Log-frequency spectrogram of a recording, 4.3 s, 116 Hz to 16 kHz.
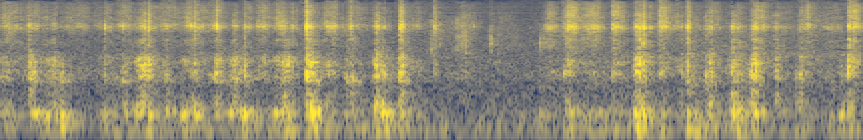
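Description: A wooden stylus scratches repeated strokes across a flat, black-coated scratch-art sheet about A4 in size, lying on a table while the other hand holds the sheet steady. The quiet, dry scratches come in quick bursts with a soft low-mid body and a bright, papery hiss, easing into a brief lull midway before the strokes pick up again.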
